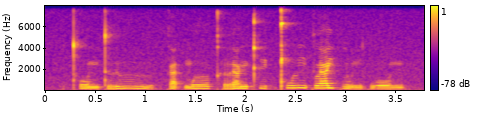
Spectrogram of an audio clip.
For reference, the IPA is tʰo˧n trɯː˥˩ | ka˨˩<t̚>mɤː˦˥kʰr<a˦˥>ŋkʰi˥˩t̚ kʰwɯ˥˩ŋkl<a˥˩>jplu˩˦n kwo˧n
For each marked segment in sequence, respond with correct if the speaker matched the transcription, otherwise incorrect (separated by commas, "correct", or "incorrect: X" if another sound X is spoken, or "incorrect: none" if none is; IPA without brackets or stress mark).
correct, correct, correct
